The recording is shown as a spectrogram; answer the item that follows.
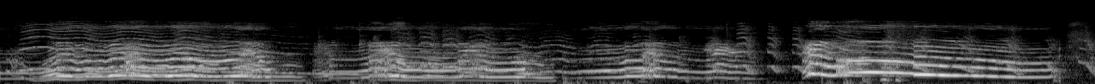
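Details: A Siberian Husky, reacting to an annoying sound, howls in long, wavering, rising and falling tones, broken into several drawn-out bouts.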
